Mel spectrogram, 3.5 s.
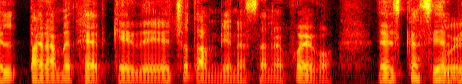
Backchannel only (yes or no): yes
